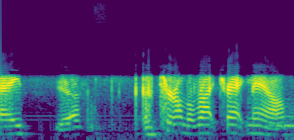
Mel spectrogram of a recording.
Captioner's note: on phone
